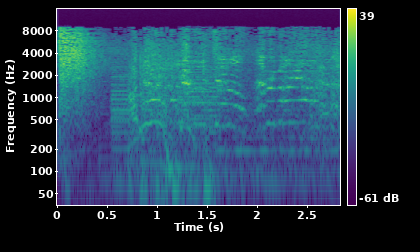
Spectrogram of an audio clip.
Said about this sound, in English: You get two, three whips, four. It keeps going. Five.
